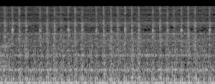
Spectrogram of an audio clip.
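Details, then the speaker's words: Ford Model A off the road 65 years, with fresh gas and corrected ignition wiring, slightly choked: slow, even low four-cylinder idle, steady putter with no knocks or misses. Idling nicely and low, as these do. "I don't know, it's idling really nice. I don't know, these things idle pretty low like that."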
